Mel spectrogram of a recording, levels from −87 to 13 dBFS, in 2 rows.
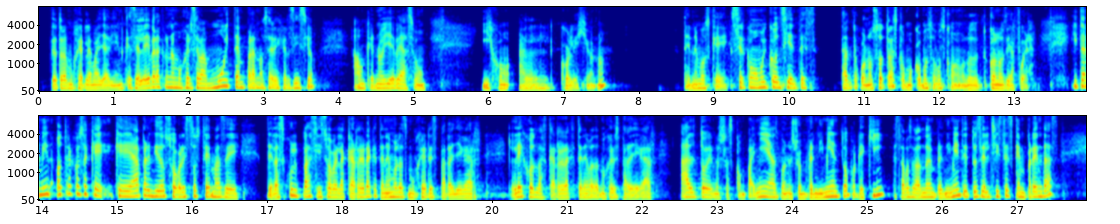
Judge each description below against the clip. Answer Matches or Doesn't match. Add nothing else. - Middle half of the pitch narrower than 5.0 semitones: Doesn't match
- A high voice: Doesn't match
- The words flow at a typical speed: Doesn't match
